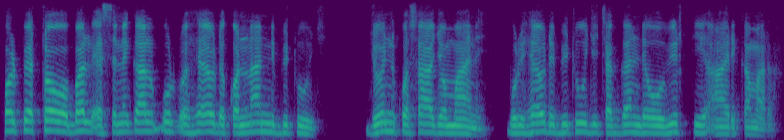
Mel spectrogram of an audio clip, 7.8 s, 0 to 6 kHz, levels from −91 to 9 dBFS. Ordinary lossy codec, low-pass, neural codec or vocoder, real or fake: Opus, 16 kbps; 5.4 kHz; none; real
